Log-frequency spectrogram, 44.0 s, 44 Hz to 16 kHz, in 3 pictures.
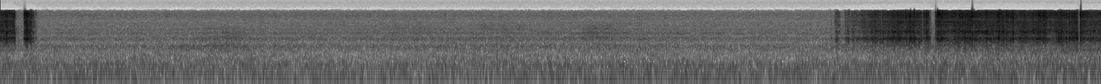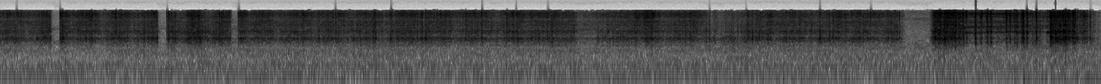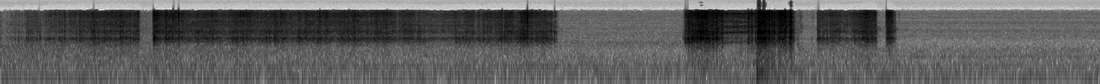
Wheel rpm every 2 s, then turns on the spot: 0, 0, 0, 0, 0, 10, 20, 20, 20, 20, 20, 20, 20, 80, 100, 20, 20, 20, 10, 130, 20, 0.
12-26 28-38 40-42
